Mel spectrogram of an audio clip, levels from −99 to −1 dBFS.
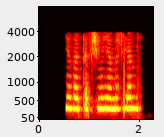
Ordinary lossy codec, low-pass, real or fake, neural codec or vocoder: AAC, 16 kbps; 7.2 kHz; fake; autoencoder, 48 kHz, 128 numbers a frame, DAC-VAE, trained on Japanese speech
